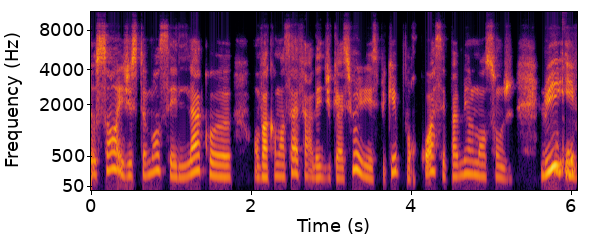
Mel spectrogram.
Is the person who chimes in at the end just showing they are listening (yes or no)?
yes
